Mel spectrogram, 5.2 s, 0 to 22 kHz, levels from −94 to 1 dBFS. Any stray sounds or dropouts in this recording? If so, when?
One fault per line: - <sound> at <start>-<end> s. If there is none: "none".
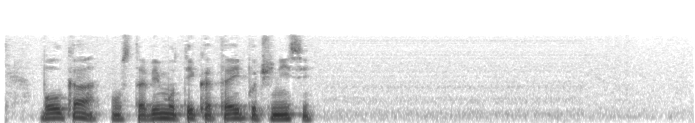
none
